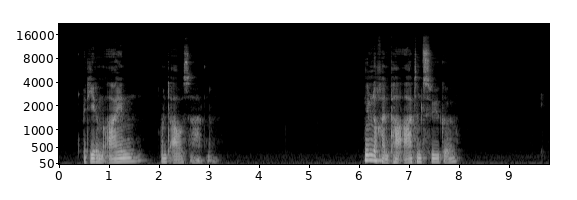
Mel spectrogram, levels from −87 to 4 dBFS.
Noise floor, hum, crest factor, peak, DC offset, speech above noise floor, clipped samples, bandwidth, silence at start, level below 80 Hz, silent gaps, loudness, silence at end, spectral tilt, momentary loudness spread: -71 dBFS; none; 20 dB; -12 dBFS; under 0.1%; 42 dB; under 0.1%; 15 kHz; 0.5 s; -54 dBFS; none; -31 LUFS; 1.8 s; -5.5 dB/octave; 14 LU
